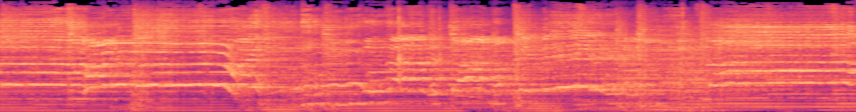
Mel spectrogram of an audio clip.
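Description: A woman belting a show tune live into a handheld microphone over instrumental accompaniment. She holds a long high note that falls away in a downward slide about two and a half seconds in, then sings on.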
